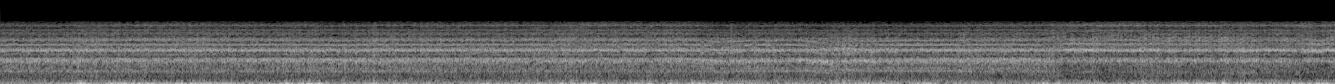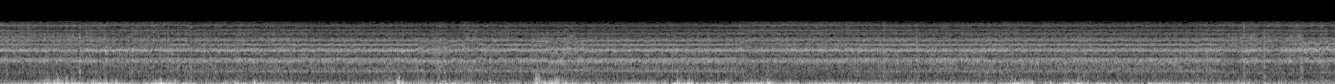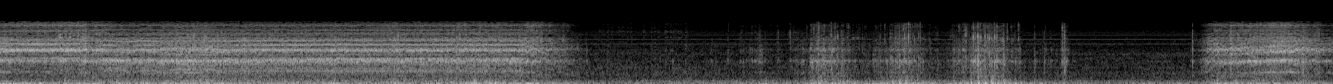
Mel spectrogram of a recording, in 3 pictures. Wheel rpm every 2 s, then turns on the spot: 160, 160, 160, 160, 160, 160, 160, 160, 160, 160, 160, 160, 160, 160, 160, 160, 20, 10, 10, 60.
34-38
